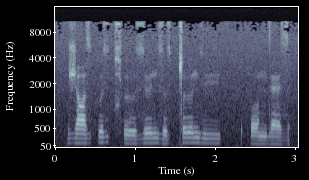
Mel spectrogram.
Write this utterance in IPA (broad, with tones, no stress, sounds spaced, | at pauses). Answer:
ʒ ɑː˧ z f ɵ˦ z t͡ɕʰ ɵː˨ z ø˦ n z ɵ˨ z ǀ ɵː˦ n z yː˧ | f ɔ˨ n d æ˨ z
